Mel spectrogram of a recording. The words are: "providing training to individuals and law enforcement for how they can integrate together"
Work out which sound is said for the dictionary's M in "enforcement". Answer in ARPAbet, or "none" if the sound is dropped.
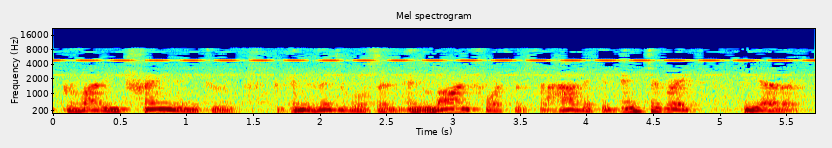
none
